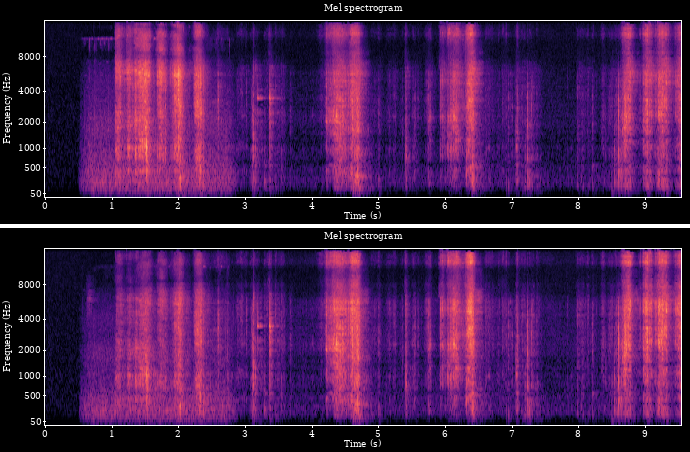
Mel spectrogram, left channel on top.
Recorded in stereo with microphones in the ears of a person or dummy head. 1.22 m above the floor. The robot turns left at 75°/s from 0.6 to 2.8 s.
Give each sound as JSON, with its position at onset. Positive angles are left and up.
{"t": 1.1, "sound": "tearing paper", "side_deg": 65, "distance_m": 1.0}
